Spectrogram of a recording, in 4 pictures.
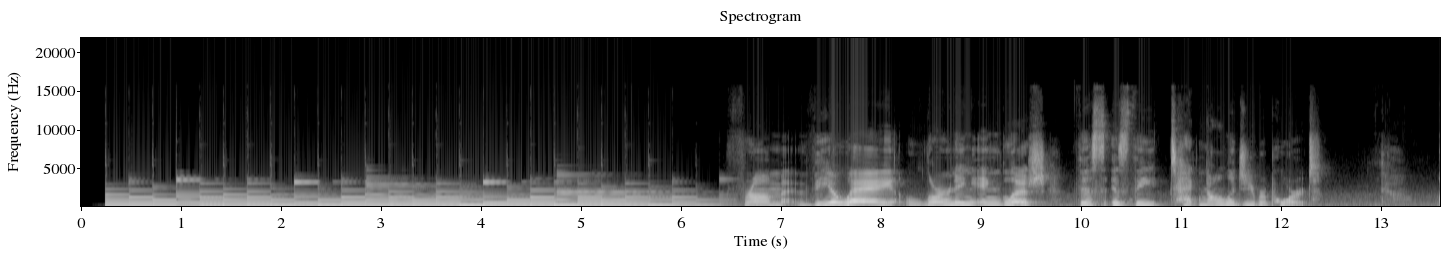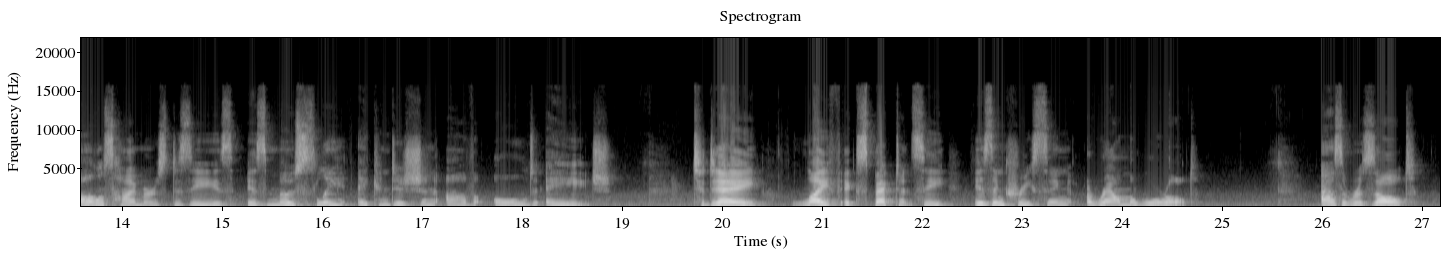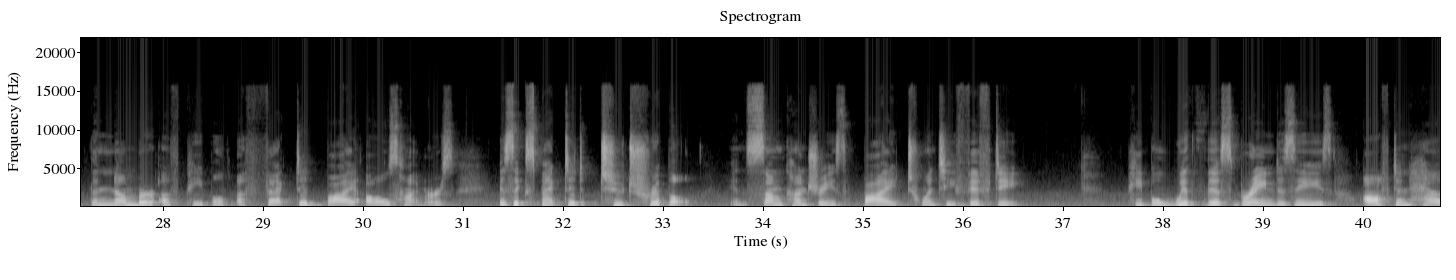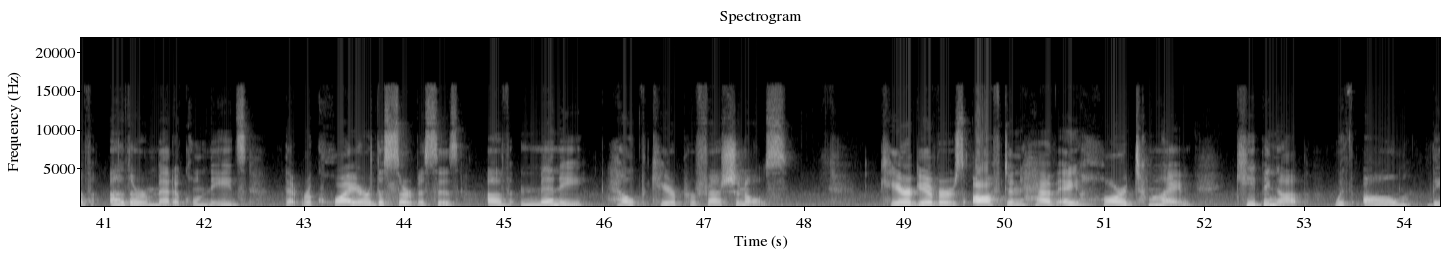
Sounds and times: Electric piano: 0.2s - 6.6s
Speech: 6.6s - 12.4s, 13.6s - 18.9s, 19.7s - 24.8s, 26.0s - 36.6s, 37.7s - 47.8s, 48.8s - 54.3s.

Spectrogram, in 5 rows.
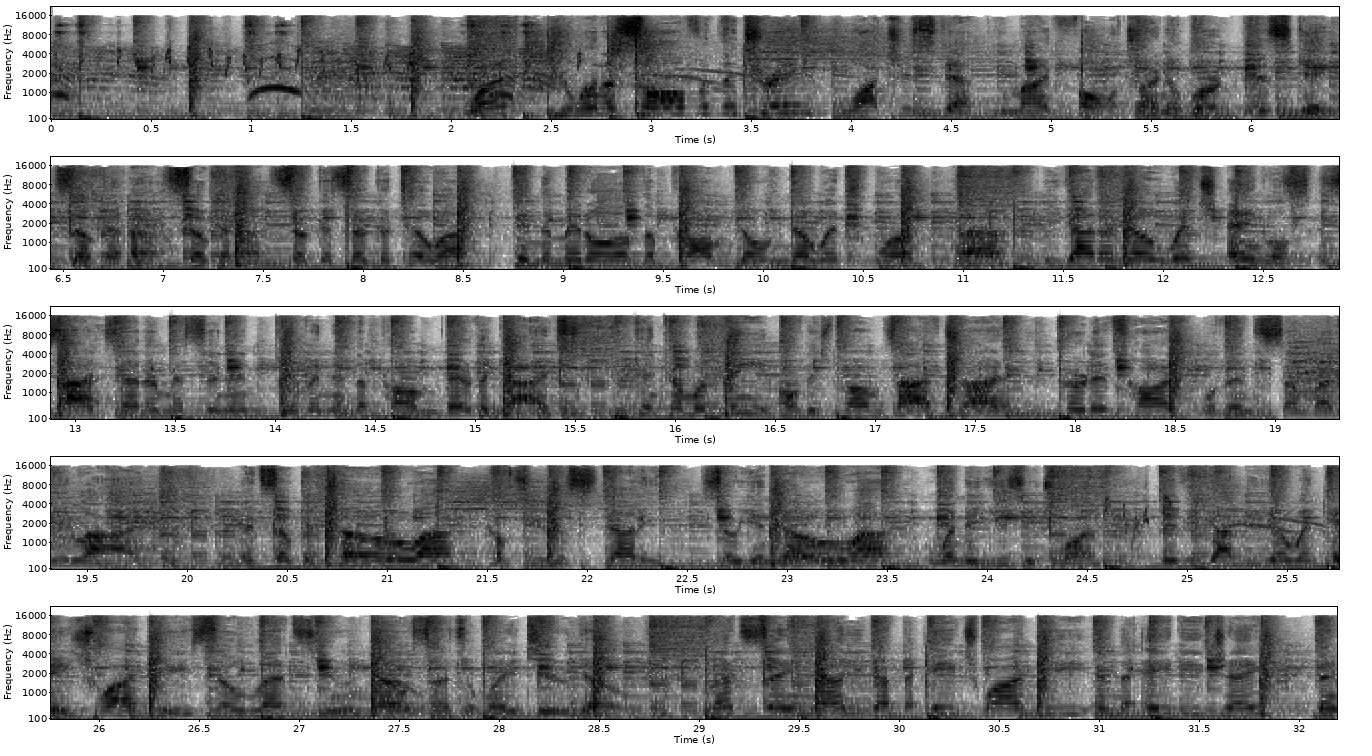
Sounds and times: Rapping: 1.5s - 32.1s.

